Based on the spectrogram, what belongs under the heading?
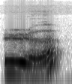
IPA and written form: lə (le)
